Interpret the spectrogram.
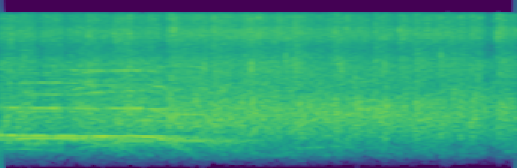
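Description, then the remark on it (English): Steady applause from an audience clapping for Jesus, a dense wash of many hands clapping at an even, sustained loudness that tapers only slightly toward the end. “We're going to clap. Let's just clap for Jesus.”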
